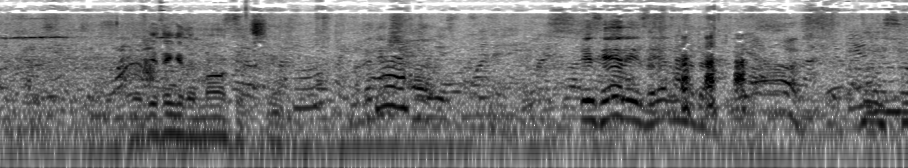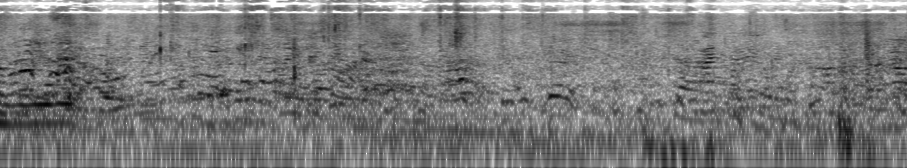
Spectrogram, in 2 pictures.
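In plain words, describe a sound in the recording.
Many voices murmur all around in a busy crowd.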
